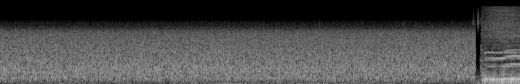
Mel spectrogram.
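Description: Shallow river water running over a stony bed, a steady even rush. It cuts off abruptly near the end as music comes in.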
